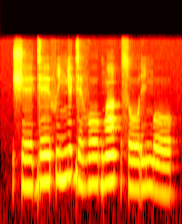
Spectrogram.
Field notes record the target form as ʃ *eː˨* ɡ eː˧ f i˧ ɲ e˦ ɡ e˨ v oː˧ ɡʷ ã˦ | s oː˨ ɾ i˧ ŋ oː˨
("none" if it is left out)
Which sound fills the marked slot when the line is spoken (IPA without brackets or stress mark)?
eː˨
